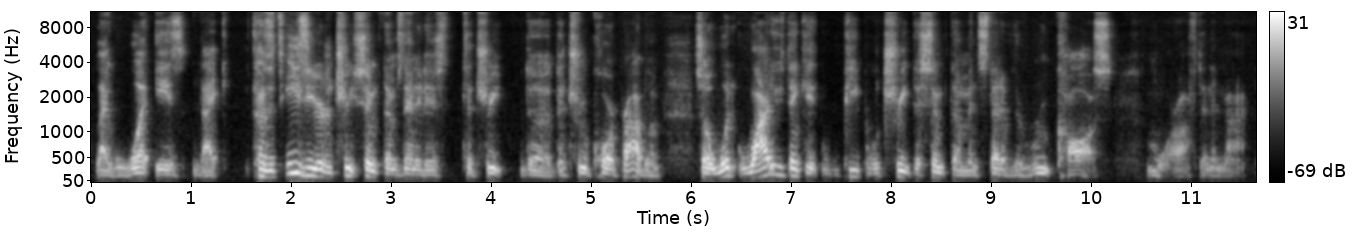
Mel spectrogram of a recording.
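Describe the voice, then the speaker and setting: A man's voice: deep voice, sing-song, moderate pace, creaky, warm tone, slightly rough. A man speaking earnestly in a live Q&A, rambling a little and filling his talk with "like". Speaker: guest asking questions. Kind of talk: casual conversation.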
